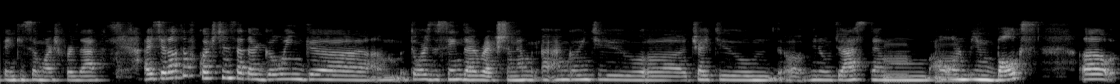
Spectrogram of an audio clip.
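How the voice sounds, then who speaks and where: A woman's voice: on the high side, muffled recording. A woman with a Romanian accent moderating a panel, hesitant and full of fillers as she reads out questions.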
